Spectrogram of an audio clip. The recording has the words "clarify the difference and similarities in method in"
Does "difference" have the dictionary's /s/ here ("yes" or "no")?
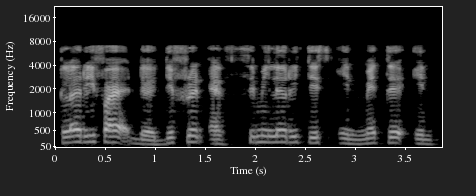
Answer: no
